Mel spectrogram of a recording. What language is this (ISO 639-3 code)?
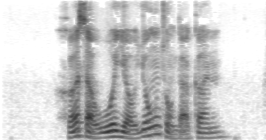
zho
